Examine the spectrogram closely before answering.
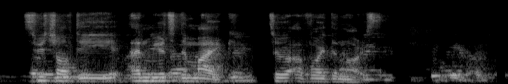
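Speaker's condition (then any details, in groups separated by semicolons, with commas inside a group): No condition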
